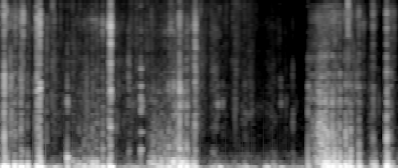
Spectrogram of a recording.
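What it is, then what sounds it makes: Dry bar soap being shaved. A solid, pale green dry bar of soap is held in the hand while its edge is shaved with a metal utility blade. This makes a series of crisp scraping and cutting strokes, with sharp, bright crackles over a heavy low rumble.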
